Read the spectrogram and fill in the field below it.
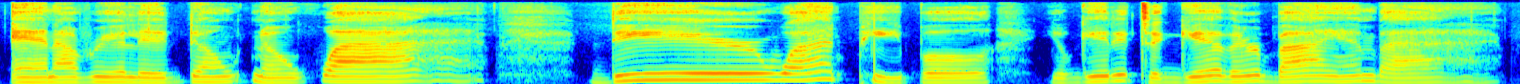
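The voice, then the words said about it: Southern woman character voice, drawl. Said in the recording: “You use the voice of a Southern woman ... the Southern drawl”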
